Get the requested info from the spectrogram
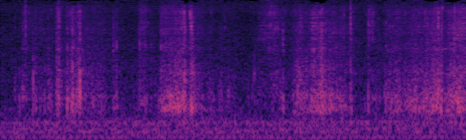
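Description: Plastic pieces of a six-layer Royal Pyraminx twisty puzzle clicking and scraping as its layers are turned by hand, in several short rasps.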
